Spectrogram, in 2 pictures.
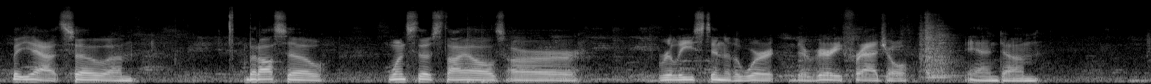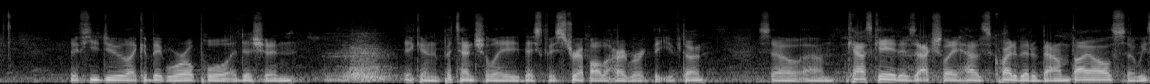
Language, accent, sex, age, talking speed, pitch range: English, American, male, 20-39, 140 wpm, 90-110 Hz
